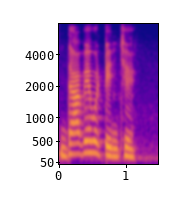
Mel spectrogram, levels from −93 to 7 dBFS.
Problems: constant background noise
